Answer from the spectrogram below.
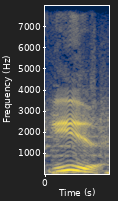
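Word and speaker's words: Ewww: That was a song called E-W-W-W. I think it's pronounced U, like a sound of disgust.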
